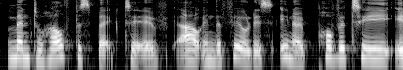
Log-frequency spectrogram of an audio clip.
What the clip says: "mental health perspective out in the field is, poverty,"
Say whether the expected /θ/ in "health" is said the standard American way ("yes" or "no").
yes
